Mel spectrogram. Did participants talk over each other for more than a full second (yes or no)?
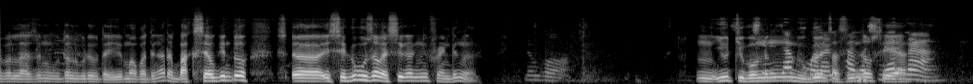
yes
